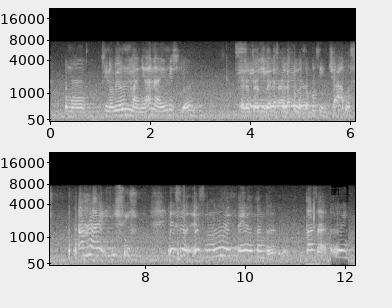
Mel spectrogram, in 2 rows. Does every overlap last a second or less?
No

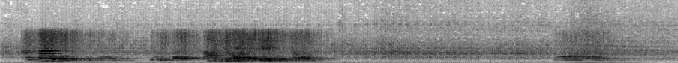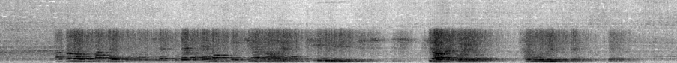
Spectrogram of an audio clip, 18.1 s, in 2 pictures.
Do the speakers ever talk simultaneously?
Yes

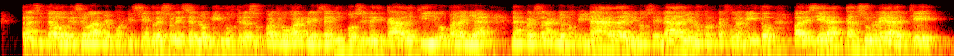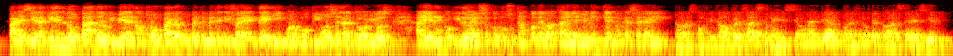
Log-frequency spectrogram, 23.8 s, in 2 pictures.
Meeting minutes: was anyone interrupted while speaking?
No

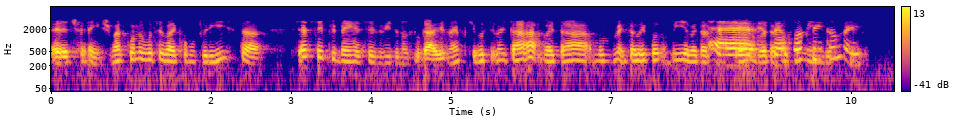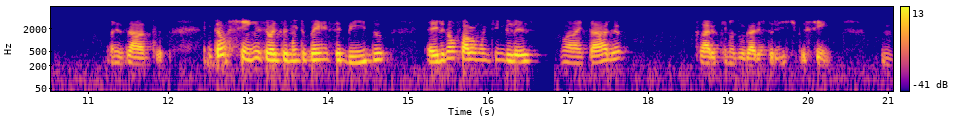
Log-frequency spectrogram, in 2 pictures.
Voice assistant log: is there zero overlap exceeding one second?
No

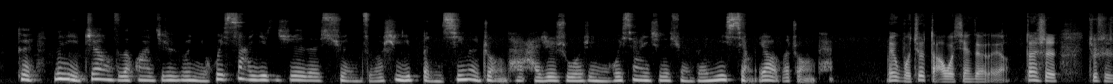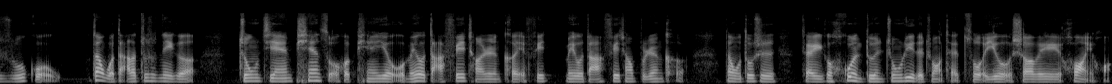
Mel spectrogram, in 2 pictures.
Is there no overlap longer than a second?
Yes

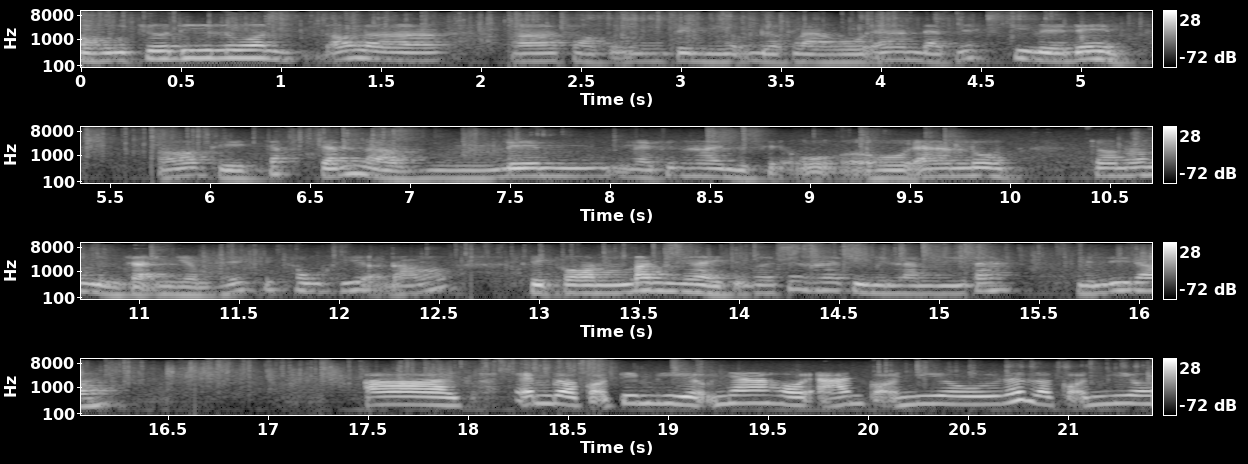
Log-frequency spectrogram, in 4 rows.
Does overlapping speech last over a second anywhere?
No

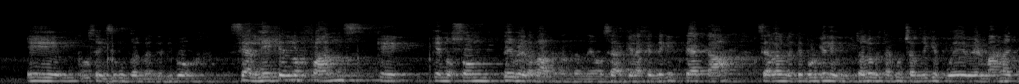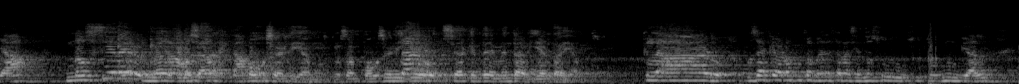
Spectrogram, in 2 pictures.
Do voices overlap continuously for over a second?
Yes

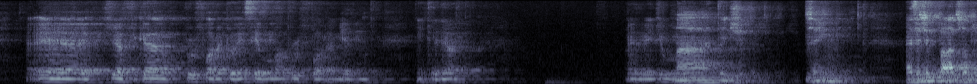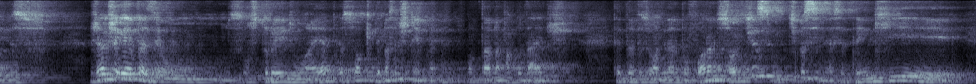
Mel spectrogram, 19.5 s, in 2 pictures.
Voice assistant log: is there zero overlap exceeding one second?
Yes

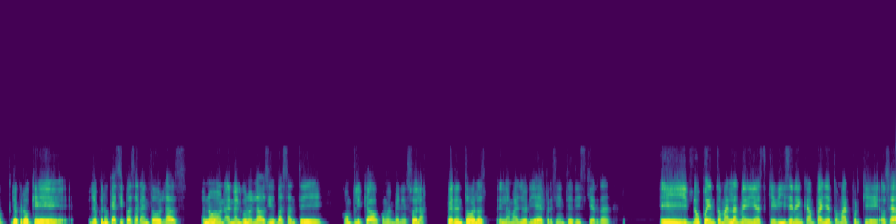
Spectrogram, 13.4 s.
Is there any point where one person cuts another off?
No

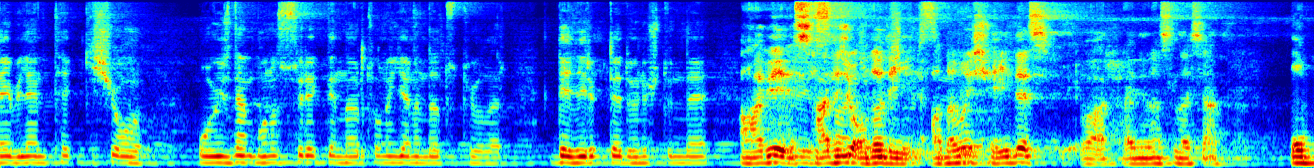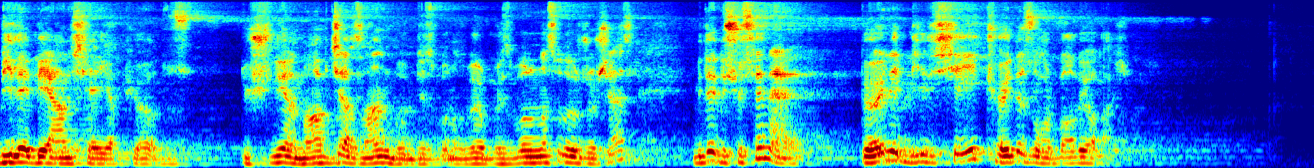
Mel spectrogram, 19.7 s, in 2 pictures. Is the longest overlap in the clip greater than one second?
Yes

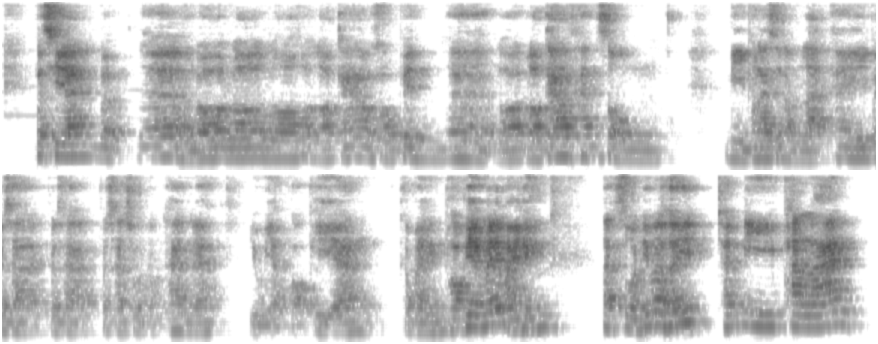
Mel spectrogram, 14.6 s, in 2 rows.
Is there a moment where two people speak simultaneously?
No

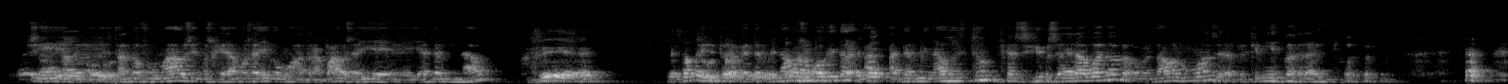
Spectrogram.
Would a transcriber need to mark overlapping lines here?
Yes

